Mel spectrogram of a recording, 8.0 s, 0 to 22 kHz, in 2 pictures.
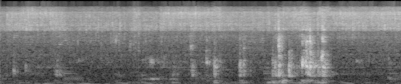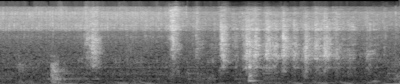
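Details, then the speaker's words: Dental instruments are taken out of the ultrasonic cleaner after 5 minutes and rinsed in a sink; running tap water splashing with light metallic clinks. "you're just going to take them out you're going to run them all through [Music] [Music] water"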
